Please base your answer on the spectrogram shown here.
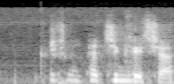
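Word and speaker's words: Pecha Kucha: the items in the report talks about a pekka kutcha uh design creatives for their projects how do you say it marisha pechakucha thank you uh council harwood um what a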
